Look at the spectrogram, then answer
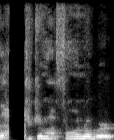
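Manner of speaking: irritated, angry voice, pitched high. Speaker telling colleagues how people call back about the voicemails: mock-angry caller. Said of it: "and they're mad".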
